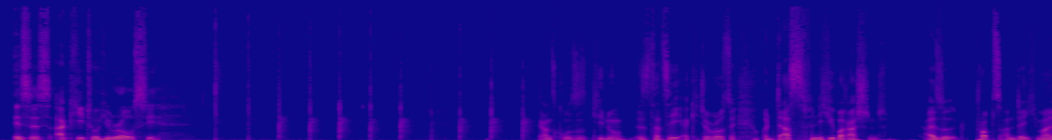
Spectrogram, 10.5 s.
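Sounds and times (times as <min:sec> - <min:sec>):
speech: 0:00.1 - 0:01.8, 0:05.4 - 0:10.5
hands clapping: 0:02.1 - 0:05.6.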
